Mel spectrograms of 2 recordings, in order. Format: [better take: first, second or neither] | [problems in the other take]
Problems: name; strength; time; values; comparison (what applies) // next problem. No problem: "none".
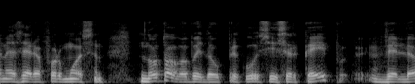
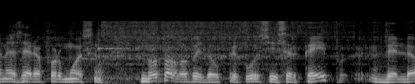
first | background sound (Toilet flush + Piano); 16 dB below the speech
